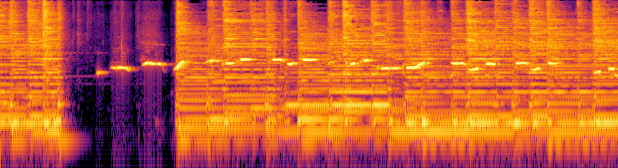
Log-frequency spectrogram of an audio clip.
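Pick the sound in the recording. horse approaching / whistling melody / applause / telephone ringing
whistling melody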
